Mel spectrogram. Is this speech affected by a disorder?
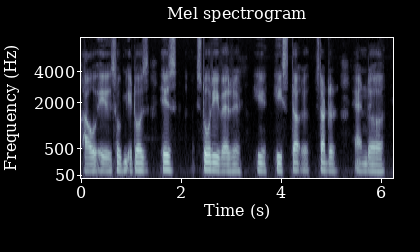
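Yes: stuttering; stuttering since birth, cause unknown, fluency shaping and reading practice in first two therapy sessions; Mumbai self-help group member, more comfortable speaking, says has found voice; stutters when speaking; here repeated sounds, repeated words, prolonged sounds.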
